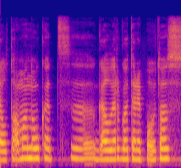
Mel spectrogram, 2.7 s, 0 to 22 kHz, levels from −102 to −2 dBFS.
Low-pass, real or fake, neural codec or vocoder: 14.4 kHz; real; none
